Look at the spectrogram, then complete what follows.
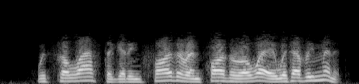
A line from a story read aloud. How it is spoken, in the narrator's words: Carlton added bitterly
